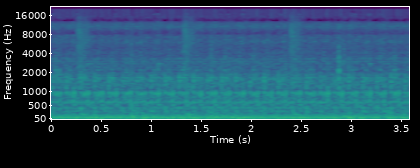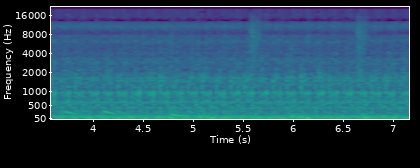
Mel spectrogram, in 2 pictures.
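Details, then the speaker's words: Astra van diesel after an engine change from a boiled engine, first start once fuel came through: steady idle clatter, smooth apart from an occasional faint stumble, possible slight low-rev misfire from injectors; normal diesel idle. "well that seems quite successful took a little bit of time to get the diesel to come through again that's to be expected after everything's been disconnected sounds like it runs quite sweet"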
